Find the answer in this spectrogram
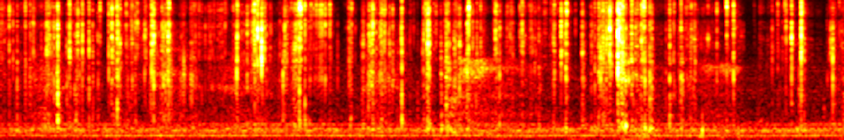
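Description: A foil trading-card pack wrapper crinkling and tearing as it is opened by hand, heard as faint scattered crackles.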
